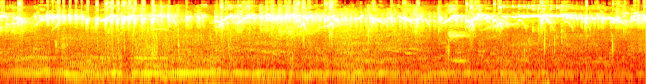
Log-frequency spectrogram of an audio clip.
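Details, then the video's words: Kemade bird lure sound: a dense stream of thin, very high chirps and short twittering phrases, rising and falling, over a low steady hum. "the sound of the kemade bird attracting noise"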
